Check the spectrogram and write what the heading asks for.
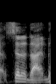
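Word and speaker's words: Cinedigm: Synodigum? I'm not sure how you say it. Synodigum? – Synodigum. – The leading independent. Yeah, Cynodyme. There you go.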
